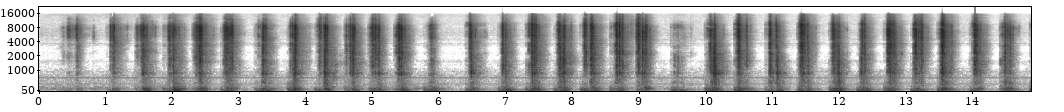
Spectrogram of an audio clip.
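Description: A gloved hand scrapes the seeds and fibers from the cavity of a pumpkin with a curette. About 38 short, bright, slippery scraping strokes repeat in a steady rhythm, with a faint low hum underneath.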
